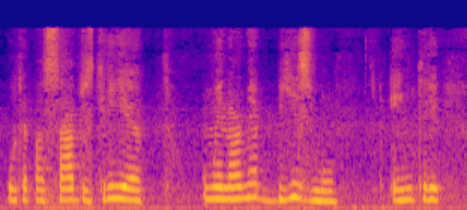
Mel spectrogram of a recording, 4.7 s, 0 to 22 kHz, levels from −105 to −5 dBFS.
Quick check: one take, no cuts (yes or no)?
no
